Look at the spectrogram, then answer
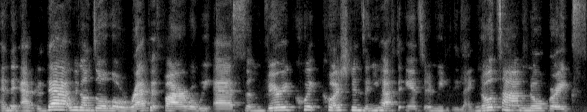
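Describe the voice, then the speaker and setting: Barely pausing, a woman with an American accent speaks at a fairly high pitch in a bright, sharp tone with ordinary pitch variation. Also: big swings in loudness. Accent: Southern drawl, masked unless comfortable. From US South. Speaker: podcast host. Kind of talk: casual chat. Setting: live stream.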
